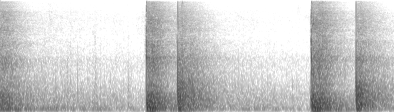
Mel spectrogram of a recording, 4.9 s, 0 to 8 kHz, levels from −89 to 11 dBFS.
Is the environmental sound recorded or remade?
recorded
